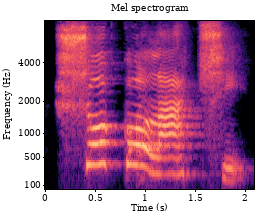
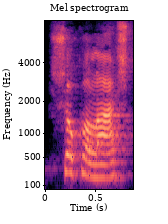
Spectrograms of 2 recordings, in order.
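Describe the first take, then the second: First: "Chocolate" very slow, higher, syllable by syllable; syllable-stretched. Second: Said in the usual way. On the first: Shown as a demonstration. Teacher counting syllables for pupils, "Chocolate" stretched out slowly. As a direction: draw out every syllable of "Chocolate". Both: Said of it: "Chocolate também tem quatro sílabas".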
